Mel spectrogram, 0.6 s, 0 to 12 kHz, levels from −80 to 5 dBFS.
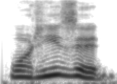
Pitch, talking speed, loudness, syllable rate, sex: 210 Hz, 305 wpm, -14 LUFS, 6.4 syllables/s, female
